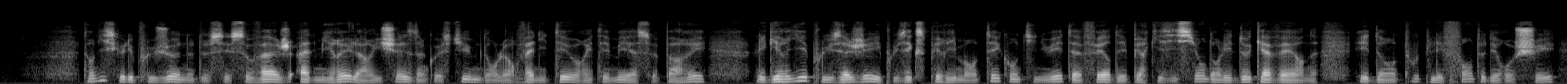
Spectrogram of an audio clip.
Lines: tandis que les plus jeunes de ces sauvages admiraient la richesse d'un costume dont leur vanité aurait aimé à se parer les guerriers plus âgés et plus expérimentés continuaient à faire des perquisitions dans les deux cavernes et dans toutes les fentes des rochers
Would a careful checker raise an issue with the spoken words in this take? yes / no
no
